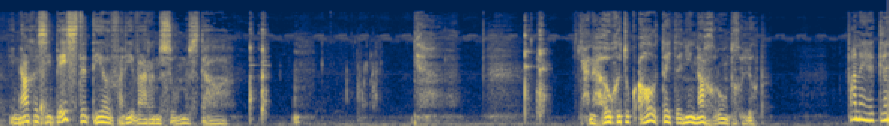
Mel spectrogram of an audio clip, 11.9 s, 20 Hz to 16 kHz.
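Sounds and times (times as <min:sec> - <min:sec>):
speech: 0:00.2 - 0:03.2, 0:07.9 - 0:10.3, 0:11.4 - 0:11.8
cup and spoon clinking: 0:03.3 - 0:03.7, 0:07.0 - 0:07.4
boiled water from a thermos flask poured over a teabag: 0:04.6 - 0:05.2.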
